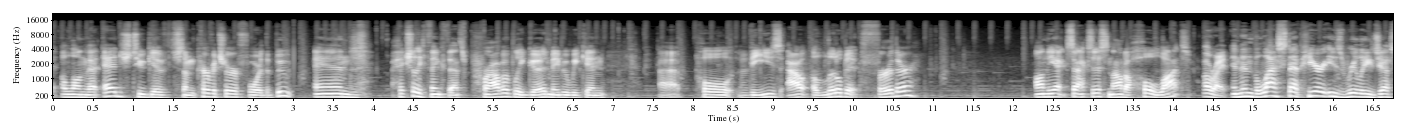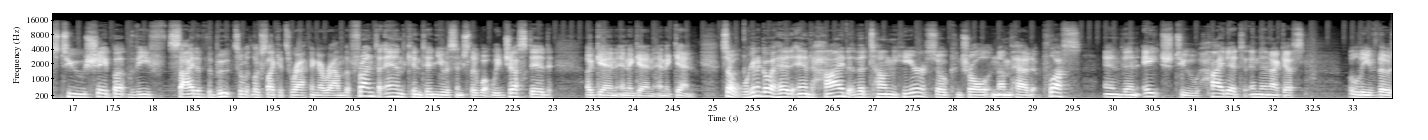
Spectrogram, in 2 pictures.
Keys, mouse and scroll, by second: 0.4-4.9 middle drag, 4.9 2, 5.1 click, 5.3-7.0 middle drag, 7.0 shift+click, 7.3-9.4 middle drag, 9.4 s, 11.3-14.2 middle drag, 14.2 click, 24.5-25.1 middle drag, 25.1 3, 25.3 click, 26.6 click, 28.5 ctrl+KP_Add, 30.0 h, 31.7 click.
